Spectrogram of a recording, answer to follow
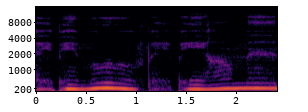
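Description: A woman humming a melody softly and close to the microphone, in a few held notes that bend gently up and down, with short breaks between them. A few small mouth clicks come at the start.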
